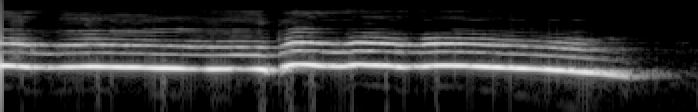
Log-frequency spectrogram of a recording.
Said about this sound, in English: Rabbit tried to lure the Heffalump with his Heffalump call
